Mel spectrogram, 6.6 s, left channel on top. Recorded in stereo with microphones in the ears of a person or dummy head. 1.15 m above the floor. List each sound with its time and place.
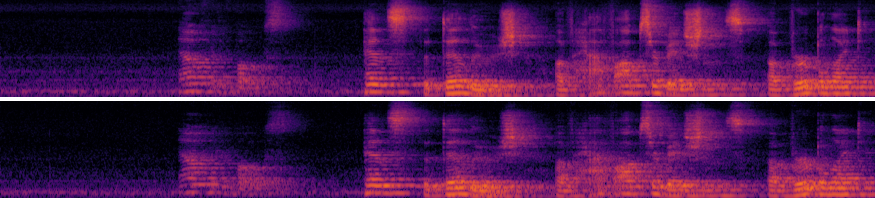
1.3 s a woman speaking: 75° left (ahead or behind), 1.9 m
2.7 s a man speaking: 30° left (ahead or behind), 0.8 m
